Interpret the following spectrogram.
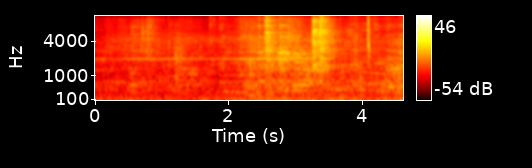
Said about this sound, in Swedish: Nu ska jag ta första tuggan. Jag beställde mer än medium stekt. Jag vill inte ha det blodigt. Okej, okay, vi kör.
